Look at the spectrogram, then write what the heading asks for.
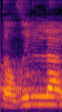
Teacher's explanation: یہاں پر اخفا ہوگا نون میں، نون ساکن کے بعد تا حروف اخفا میں سے ہے، ضاد کو پر پڑھیں گے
